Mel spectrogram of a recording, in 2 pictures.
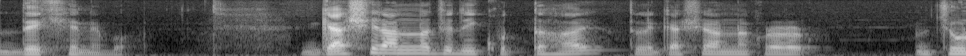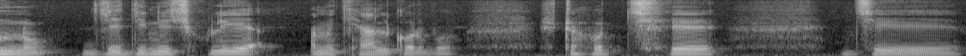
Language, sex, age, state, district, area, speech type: Bengali, male, 45-60, West Bengal, South 24 Parganas, rural, spontaneous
